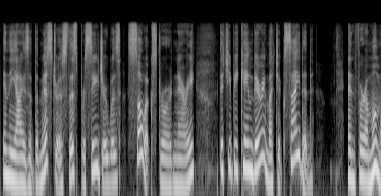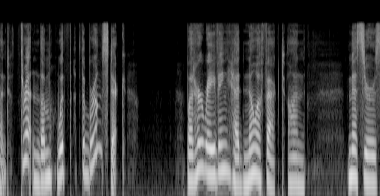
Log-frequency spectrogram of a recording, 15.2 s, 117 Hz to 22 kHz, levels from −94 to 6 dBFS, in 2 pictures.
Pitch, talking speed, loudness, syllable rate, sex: 200 Hz, 135 wpm, -18 LUFS, 4.7 syllables/s, female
